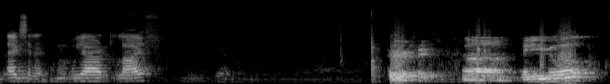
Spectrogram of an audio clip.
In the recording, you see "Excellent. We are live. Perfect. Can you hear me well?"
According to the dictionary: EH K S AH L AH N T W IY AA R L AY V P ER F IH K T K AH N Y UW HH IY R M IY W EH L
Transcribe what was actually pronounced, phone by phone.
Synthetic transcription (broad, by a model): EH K S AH L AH N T W IY AA R L AY F P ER F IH K T K AH N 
